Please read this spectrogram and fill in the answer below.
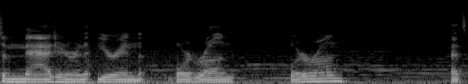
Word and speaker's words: Lordaeron: Lordaeron?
